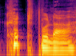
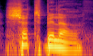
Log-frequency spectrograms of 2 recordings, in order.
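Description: First: The second syllable has a plain German u sound. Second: The second syllable has a Swedish vowel near ü. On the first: The speaker calls it wrong. "wenn man ihn jetzt unwissend aussprechen würde" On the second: The speaker calls it right. "ich werde jetzt mal versuchen, das richtig auszusprechen"

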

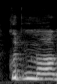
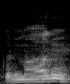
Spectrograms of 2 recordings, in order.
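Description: First: The greeting sounds very cheerful. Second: The greeting sounds grumpy and unfriendly.

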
